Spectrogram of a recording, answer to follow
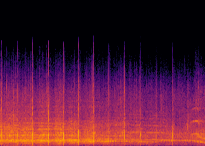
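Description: Live beatboxing with an audience: a single held vocal tone that sinks in pitch near the end, over an even beat of sharp hits about three a second, with crowd cheering and applause.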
